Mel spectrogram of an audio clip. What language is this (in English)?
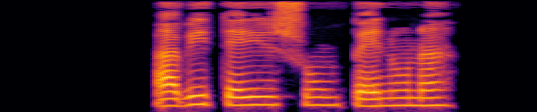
Matsés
